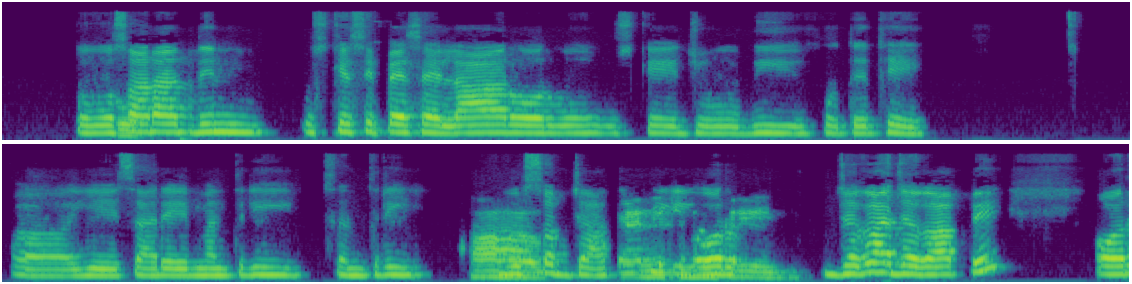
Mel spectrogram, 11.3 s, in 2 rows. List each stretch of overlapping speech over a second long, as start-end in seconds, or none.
8.1-9.4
